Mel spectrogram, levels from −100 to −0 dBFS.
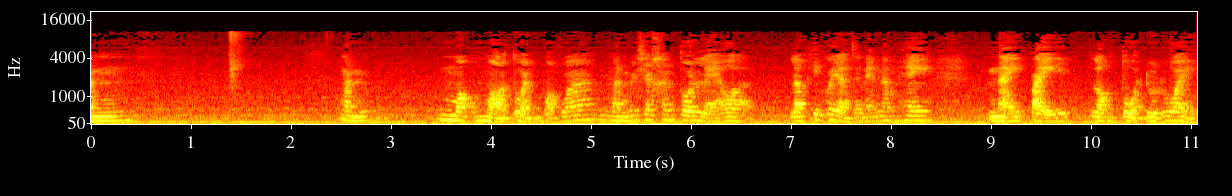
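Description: MP3 compression runs through the whole speech clip, and it is the likely cause of the dull, watery quality heard from start to finish. Nothing remains above 10.6 kHz, where the encoder has cut off the treble to save bits, and the damage is plainly audible, which points to a low bitrate of around 40 kbps. With so few bits, weak frequency lines are dropped and return from frame to frame, giving a swirly texture, with chirpy s sounds and smeared onsets.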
